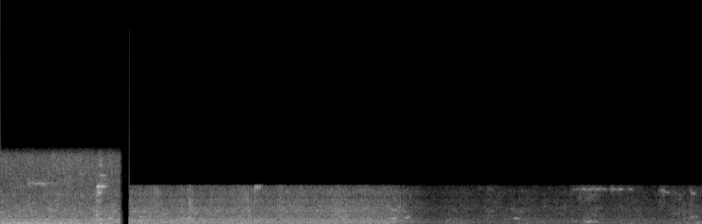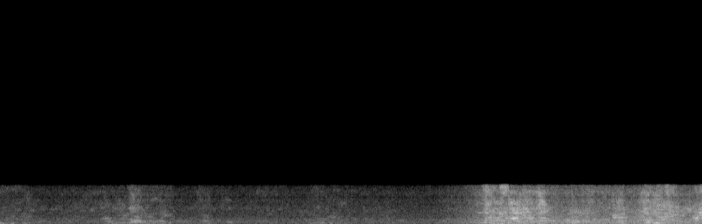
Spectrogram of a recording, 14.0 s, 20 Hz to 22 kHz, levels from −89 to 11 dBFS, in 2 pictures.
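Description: A speech recording with two faults. The call was handed between networks, and a handover gap from 1.19 to 1.29 s leaves about 100 ms of silence where speech frames never arrived. After the handover, at 1.29 s, the call suffers a fallback to narrowband: it leaves HD Voice, consistent with AMR-WB near 23.85 kbit/s, for a narrowband codec like GSM full rate. Everything above 4 kHz disappears for the rest of the clip, leaving the voice duller and rougher.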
